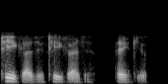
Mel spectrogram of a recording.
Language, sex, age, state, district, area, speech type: Bengali, male, 45-60, West Bengal, North 24 Parganas, urban, conversation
